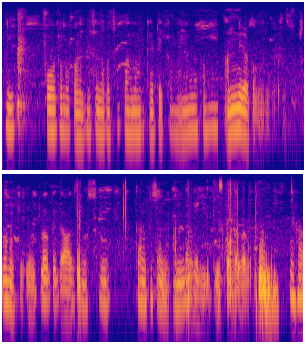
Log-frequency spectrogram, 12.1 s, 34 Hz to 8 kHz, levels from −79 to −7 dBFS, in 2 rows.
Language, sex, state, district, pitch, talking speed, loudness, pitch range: Telugu, male, Telangana, Karimnagar, 120 Hz, 60 wpm, -28 LUFS, 115-125 Hz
